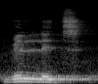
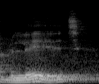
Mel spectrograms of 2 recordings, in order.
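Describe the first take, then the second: First: The final syllable has a short 'ij' vowel. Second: The final syllable has a long 'ej' vowel. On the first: The speaker calls it right. "इसे सिज कहें" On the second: The speaker calls it wrong. "Not विलेज"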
